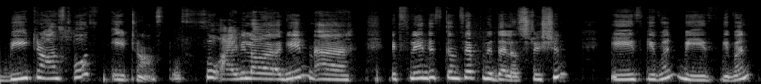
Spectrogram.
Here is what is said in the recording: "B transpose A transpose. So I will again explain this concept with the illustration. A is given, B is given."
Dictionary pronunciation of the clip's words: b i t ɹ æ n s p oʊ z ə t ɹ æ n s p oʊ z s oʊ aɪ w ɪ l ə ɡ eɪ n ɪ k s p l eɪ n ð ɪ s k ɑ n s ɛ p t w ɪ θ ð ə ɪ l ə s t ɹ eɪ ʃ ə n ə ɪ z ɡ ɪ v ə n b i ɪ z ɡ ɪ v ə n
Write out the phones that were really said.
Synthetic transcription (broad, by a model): b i t ɹ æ n s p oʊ s ə t ɹ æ n s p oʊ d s oʊ aɪ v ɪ l ə ɡ eɪ n ɪ k s p l eɪ n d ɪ s k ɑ n s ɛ p t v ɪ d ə ɪ l ə s t ɹ eɪ ʃ ə n ə ɪ z ɡ ɪ v ə n b i ɪ z ɡ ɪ v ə n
